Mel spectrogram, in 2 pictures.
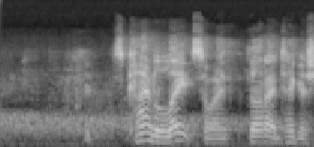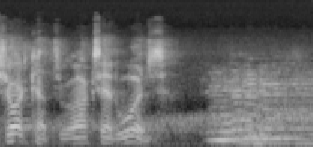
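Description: A middle-aged man speaks firmly nearby.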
